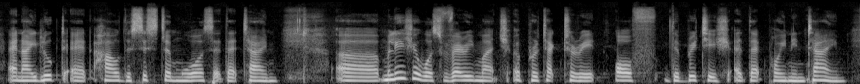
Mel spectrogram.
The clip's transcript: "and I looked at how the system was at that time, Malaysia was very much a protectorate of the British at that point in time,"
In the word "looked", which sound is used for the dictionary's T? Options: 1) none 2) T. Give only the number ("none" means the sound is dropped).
2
